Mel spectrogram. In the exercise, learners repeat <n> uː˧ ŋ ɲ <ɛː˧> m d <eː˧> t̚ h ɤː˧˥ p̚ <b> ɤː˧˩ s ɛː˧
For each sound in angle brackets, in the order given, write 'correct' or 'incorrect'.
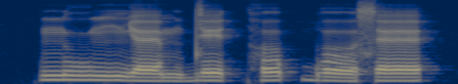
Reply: correct, incorrect: ɛː˩, correct, correct

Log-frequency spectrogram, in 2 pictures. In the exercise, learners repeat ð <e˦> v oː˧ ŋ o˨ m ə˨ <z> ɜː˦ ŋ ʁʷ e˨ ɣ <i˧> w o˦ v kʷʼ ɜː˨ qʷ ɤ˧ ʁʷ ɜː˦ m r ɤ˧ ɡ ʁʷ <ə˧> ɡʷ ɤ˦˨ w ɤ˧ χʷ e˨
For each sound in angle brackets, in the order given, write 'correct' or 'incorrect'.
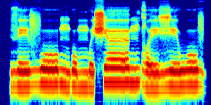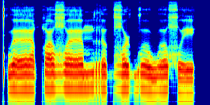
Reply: incorrect: e˨, incorrect: ʃ, incorrect: e˧, incorrect: ə˞˧

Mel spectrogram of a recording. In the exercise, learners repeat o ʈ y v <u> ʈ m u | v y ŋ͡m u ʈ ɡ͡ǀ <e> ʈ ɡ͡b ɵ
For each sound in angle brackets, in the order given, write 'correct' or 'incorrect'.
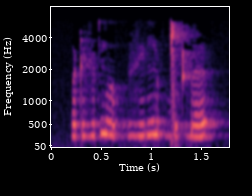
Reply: incorrect: y, incorrect: y

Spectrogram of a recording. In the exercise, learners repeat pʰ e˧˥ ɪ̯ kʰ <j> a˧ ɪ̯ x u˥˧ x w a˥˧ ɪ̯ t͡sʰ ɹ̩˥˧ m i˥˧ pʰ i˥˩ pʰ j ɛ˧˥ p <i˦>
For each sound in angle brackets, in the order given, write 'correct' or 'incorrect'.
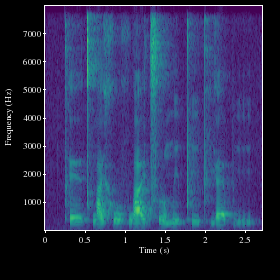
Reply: incorrect: w, incorrect: i˨˩˦

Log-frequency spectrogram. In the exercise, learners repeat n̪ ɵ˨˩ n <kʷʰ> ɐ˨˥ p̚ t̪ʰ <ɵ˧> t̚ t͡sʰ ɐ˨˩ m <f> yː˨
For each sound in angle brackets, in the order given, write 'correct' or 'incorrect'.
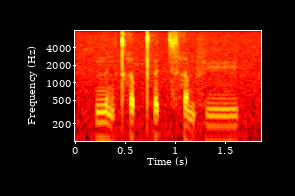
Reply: incorrect: kʰ, incorrect: ɵ˨˥, correct

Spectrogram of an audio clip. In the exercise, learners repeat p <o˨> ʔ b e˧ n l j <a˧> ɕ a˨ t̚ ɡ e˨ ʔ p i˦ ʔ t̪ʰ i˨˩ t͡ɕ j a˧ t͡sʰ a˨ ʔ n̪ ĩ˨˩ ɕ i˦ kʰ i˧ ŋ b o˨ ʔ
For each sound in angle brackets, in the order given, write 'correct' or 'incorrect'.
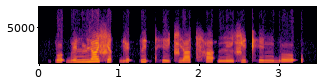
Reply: correct, incorrect: a˦

